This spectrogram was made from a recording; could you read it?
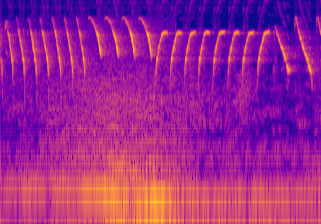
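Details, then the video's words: Canary training song in the morning: steady run of rapid descending whistles, then slower upward swoops, repeated about five times a second over a low hum. "the best canary training song in the morning!! champion canary master"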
